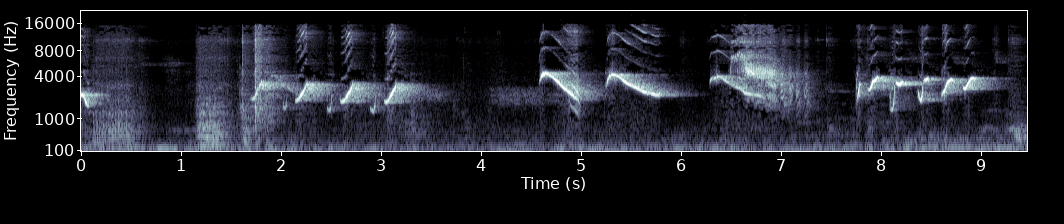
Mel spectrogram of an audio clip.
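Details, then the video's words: Male ashy tailorbird singing busily: groups of crisp repeated downward-sliding whistles, a pair of sharp rising-and-falling notes, a harsher mid phrase, then another quick run of three ringing notes. "SIRTU GACOR RIBUT COCOK UNTUK SIRTU MACET BUNYI AGAR GACOR KEMBALI"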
